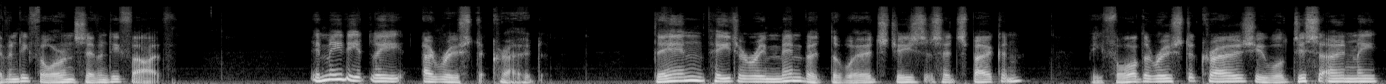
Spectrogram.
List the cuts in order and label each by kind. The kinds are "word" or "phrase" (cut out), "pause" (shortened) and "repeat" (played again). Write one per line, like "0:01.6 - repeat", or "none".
none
